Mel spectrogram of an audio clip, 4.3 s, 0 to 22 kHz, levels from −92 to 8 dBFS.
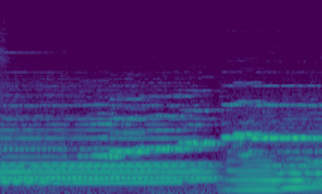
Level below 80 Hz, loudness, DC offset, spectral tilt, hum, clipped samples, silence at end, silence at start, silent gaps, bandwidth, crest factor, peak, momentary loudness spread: -72 dBFS; -35 LUFS; under 0.1%; -9 dB/octave; none; under 0.1%; 0 s; 0 s; none; 7.6 kHz; 14 dB; -20 dBFS; 5 LU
